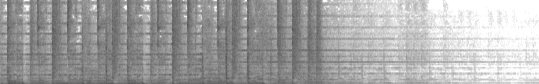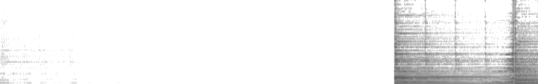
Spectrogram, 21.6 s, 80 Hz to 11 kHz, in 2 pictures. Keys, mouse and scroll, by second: 2.9-4.1 drag, 8.5 click, 9.9 click, 11.8 click, 14.6 click, 14.8 click, 15.7 7, 16.5 Return.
